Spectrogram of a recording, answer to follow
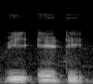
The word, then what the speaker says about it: VAT: It can be an acronym and we pronounce it as one word, or VAT rhymes with cat. It can also be treated as an initialism and we pronounce each letter separately, VAT.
